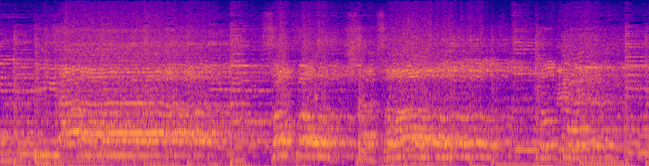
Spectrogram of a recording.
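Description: Men singing a Romani song into microphones, amplified over backing music with a steady bass line.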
